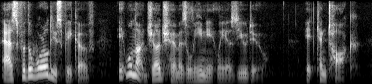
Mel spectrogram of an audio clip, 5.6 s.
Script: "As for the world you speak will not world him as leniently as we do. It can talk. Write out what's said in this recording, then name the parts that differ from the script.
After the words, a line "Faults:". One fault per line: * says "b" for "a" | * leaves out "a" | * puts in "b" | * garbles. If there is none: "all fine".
"As for the world you speak of it will not judge him as leniently as you do. It can talk.
Faults:
* puts in "of it"
* says "judge" for "world"
* says "you" for "we"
